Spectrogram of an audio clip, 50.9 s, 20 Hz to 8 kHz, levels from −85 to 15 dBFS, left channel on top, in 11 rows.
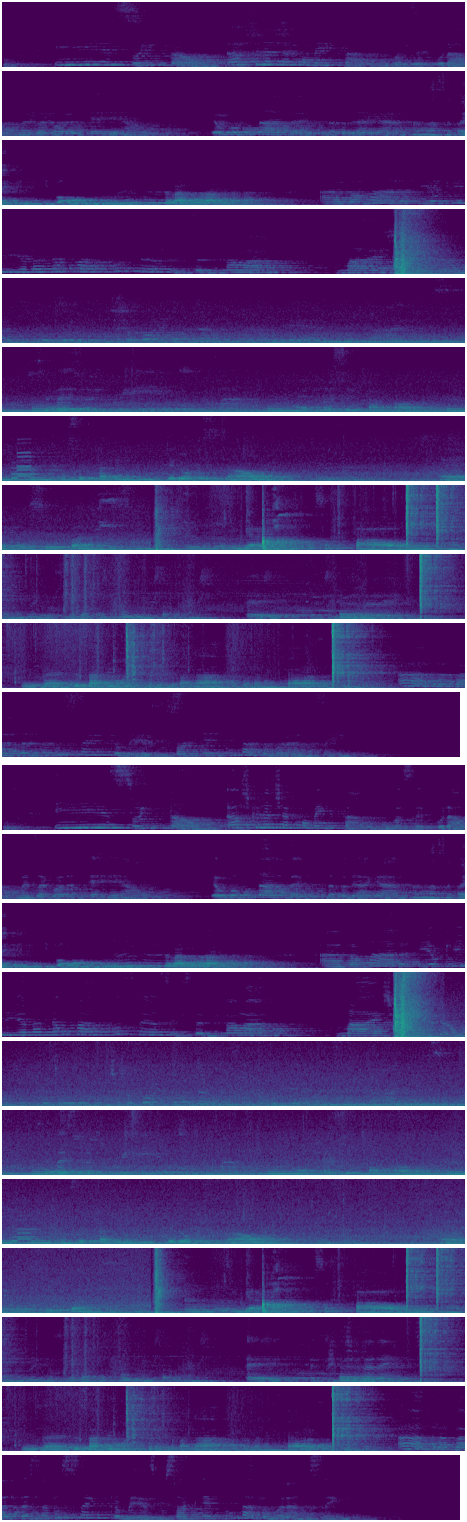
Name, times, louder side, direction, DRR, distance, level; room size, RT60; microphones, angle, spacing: voice 1, 0.5-6.2 6.7-8.7 10.4-11.1 12.4-16.6 17.2-19.3 19.6-22.9 23.7-25.9 28.7-29.3 30.9-32.5 34.2-35.0 39.5-41.4 42.2-42.9 45.6-49.7, right 1 dB, 65° right, 3 dB, 6.9 m, -54 dB
voice 2, 8.7-11.9 23.5-24.3 26.1-27.4 28.3-30.7 32.1-34.2 34.6-39.1 40.4-40.9 41.9-45.4, left 1 dB, ahead, 0 dB, 4.2 m, -46 dB
sound 1, 17.8-34.3, right 5 dB, 50° right, 0.8 m, -45 dB
Keyboard (musical), 21.7-29.2, equal, 40° left, 2.0 m, -49 dB
sound 2, 33.3-45.6, left 5 dB, 20° left, 1.7 m, -43 dB
25.0 x 24.5 x 9.2 m, 1.5 s
head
